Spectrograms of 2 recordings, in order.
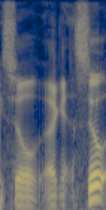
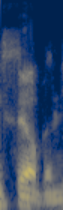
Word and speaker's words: Sylvan: Now when you get a plan from Anthony Silva, am I saying it right? Silva? Yeah. Anthony Sylvan. Yeah. Sylvan. S-Y-L. Yep. Got the N on it.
